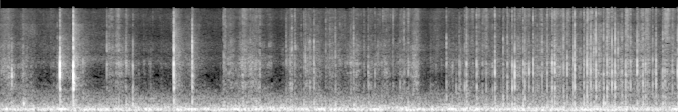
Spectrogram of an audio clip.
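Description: Fingertips and long nails tap and scratch across the front flap of a medium yellow messenger bag made of stiff woven/nonwoven fabric with black piping, hollow and hanging on a store display. Short, dry crinkly taps and scratchy rubs come through, with a few sharper taps near the start. A steady low rumble sits underneath throughout.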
